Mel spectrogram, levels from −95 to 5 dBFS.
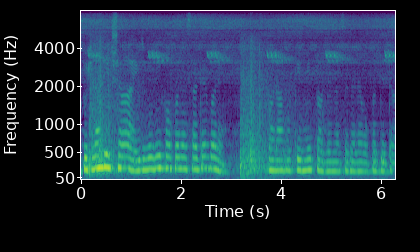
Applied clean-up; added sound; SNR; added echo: none; Fireworks; 16 dB; reverberation time 0.4 s.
